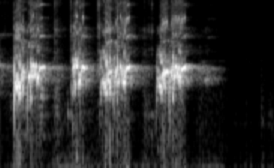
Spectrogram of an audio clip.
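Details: Black-winged starling (jalak kebo) lure song meant to get caged starlings singing: four loud, harsh, scratchy screeches in quick succession, then silence.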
